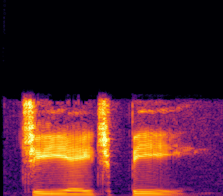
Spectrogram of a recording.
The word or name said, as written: GHB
